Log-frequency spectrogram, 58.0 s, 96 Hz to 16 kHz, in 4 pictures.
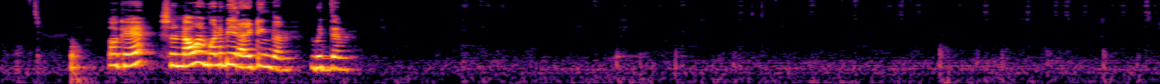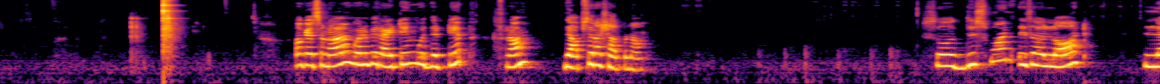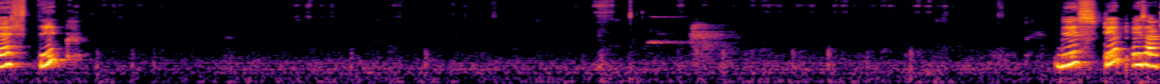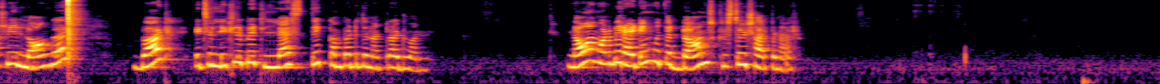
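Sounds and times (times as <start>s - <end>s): pencil scratching on paper: 7.4s - 15.1s, 23.0s - 31.3s, 32.6s - 35.4s, 36.0s - 41.6s.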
